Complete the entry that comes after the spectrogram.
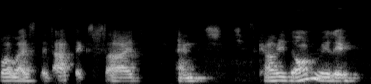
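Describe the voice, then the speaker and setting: A woman with an Italian accent speaks at a fairly slow pace. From Italy (small village, northeast). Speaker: digital marketing consultant, business founder. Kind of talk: interview. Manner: halting.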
